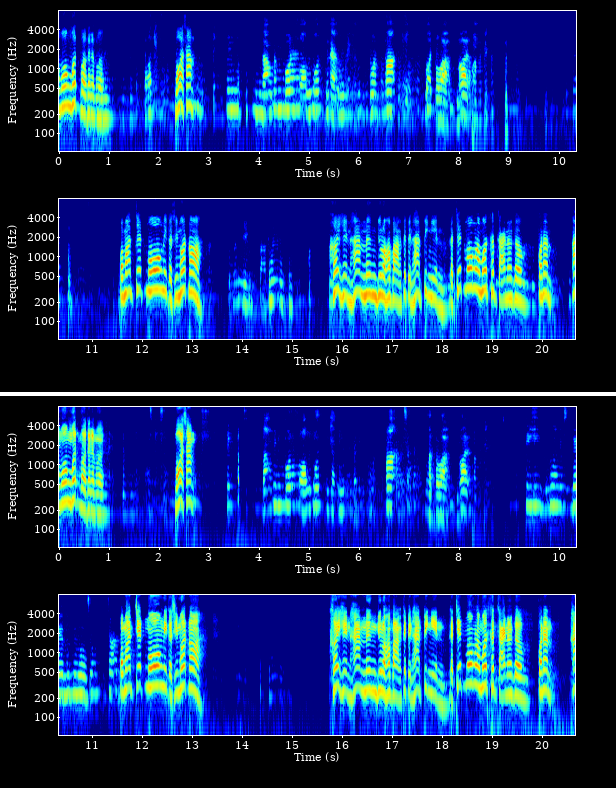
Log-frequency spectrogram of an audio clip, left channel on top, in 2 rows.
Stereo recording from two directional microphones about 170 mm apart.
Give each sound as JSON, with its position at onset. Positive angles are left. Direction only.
{"t": 0.0, "sound": "a man's voice", "side_deg": -30}
{"t": 2.3, "sound": "a man's voice", "side_deg": -30}
{"t": 7.6, "sound": "a man's voice", "side_deg": -20}
{"t": 11.5, "sound": "a man's voice", "side_deg": -30}
{"t": 15.7, "sound": "a man's voice", "side_deg": -30}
